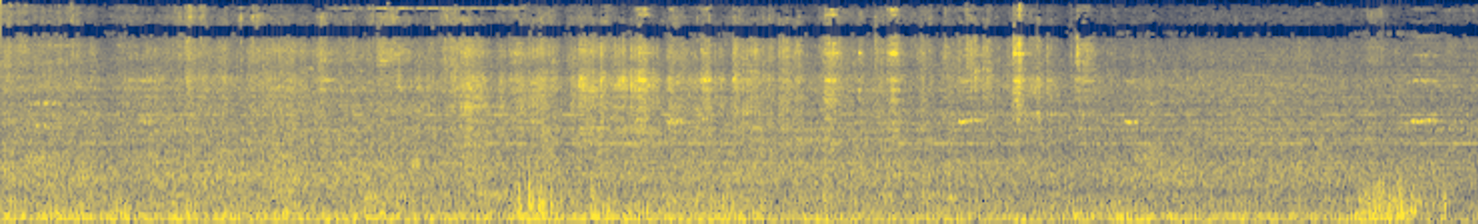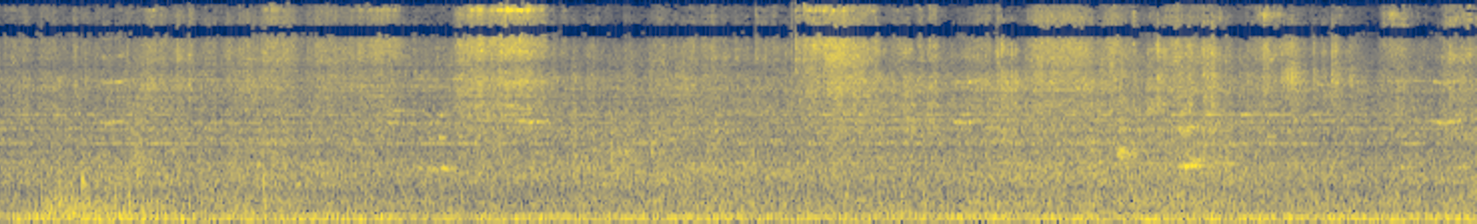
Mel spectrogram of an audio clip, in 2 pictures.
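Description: Freight train's open-top freight cars rolling past, steel wheels on the rails giving a steady heavy low rumble with clatter. It swells louder for a moment about fourteen seconds in.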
